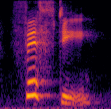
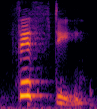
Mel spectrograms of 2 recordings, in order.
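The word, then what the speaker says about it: fifty: So we do have a little bit different pronunciation here because we have teen versus T, but I mean, that little N is a very small thing. So where we really feel the difference is in the stress.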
